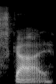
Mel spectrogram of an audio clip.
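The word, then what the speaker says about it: SCCAI: So the acronym is seci and it's pronounced sky as in the sky is the limit.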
